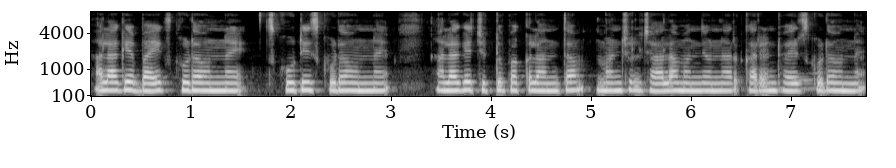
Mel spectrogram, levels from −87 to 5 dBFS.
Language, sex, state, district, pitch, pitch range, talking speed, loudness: Telugu, female, Andhra Pradesh, Sri Satya Sai, 225 Hz, 220-230 Hz, 130 wpm, -13 LUFS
